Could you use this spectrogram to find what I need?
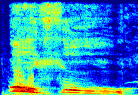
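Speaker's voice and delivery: high, loud hyped-up yell; excited shout. Real, not acted. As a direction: blurt it out wired on caffeine.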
